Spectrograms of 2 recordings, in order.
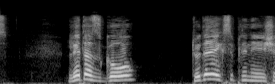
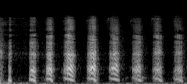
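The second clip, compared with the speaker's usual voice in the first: real amused laugh; 5 semitones higher than usual. Real, not acted. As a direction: break into a short laugh. Laughs at the verse.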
